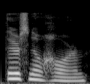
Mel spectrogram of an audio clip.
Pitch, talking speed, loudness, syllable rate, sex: 195 Hz, 200 wpm, -17 LUFS, 4.6 syllables/s, female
